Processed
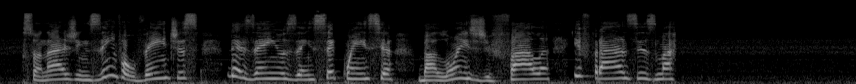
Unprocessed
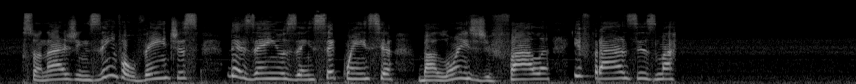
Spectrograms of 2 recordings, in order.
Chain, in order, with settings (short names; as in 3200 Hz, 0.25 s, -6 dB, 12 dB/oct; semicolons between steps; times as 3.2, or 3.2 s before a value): 2.14–2.97 high shelf 7500 Hz -7.5 dB; gain -1 dB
